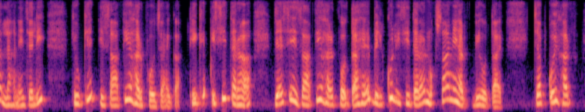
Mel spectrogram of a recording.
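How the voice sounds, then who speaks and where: A woman teaching Quran recitation rules in a patient way, explaining each rule and reciting verses slowly to show them. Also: on the high side, warm tone, husky. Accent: Pakistani Urdu. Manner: patient, repeats rules, checks understanding with "theek hai".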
